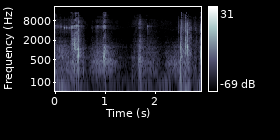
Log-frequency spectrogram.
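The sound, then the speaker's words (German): Cap of a 0.5 litre plastic bottle of banana juice being twisted open, heard as a few short crackling, crunching bursts separated by brief pauses, fairly quiet overall. “das ist eine 0,5 Liter Flasche. Und die werde ich jetzt mal aufmachen.”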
